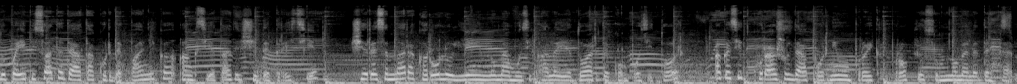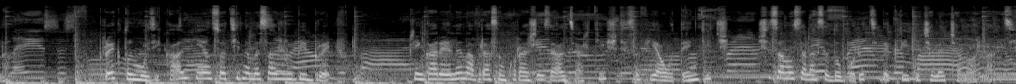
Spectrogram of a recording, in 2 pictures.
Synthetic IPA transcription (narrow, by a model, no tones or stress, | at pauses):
d̪upəe̞pisoad̪ed̪e̞at̪akurʲd̪e̞panikəʔaŋksie̞t̪at̪e̞ʃid̪e̞pɾe̞sije̞ | ʃiɾe̞se̞mnaɾeakəɾo̞lulje̞ɨnlumeamuzikaləje̞d̪oard̪e̞ko̞mpo̞zit̪o̞r | aɡəzit̪kuɾaʒuld̪e̞aporniunpɾo̞je̞kt̪pɾo̞pɾijusubnume̞le̞d̪e̞hḛrlə | pɾo̞je̞k̚t̪ulmuzika̰lje̞ɨnso̞t̪sit̪eme̞saʒulbibɾḛjf | pɾiŋkaɾe̞ːle̞navɾeasəɨŋkuɾʔaʒe̞ze̞alt̪sʲa̰rt̪iʃt̪ʲsəfijeaut̪e̞nt̪it͡ʃʲ | ʃisənuse̞lased̪o̞bo̰ɾɨt̪sʲd̪e̞kɾit̪it͡ʃile̞t͡ʃe̞̰lo̰rla̰lt̪sʲ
